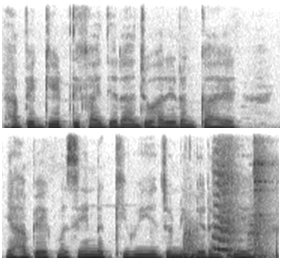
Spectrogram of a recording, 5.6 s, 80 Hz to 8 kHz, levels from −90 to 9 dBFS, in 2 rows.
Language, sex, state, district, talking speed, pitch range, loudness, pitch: Hindi, female, Uttar Pradesh, Lalitpur, 250 wpm, 160-165 Hz, -14 LUFS, 165 Hz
